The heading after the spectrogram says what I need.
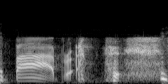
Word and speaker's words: Barbara: You know, I don't pronounce the R's, no R's. I pronounce them like A-H, ka, pa, kavid, yad. And so my name is Baaaaahbra.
